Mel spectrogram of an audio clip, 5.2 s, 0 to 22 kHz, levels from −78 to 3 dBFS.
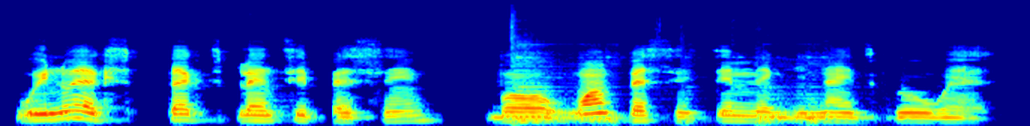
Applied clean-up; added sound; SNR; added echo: neural mask model RNNoise.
